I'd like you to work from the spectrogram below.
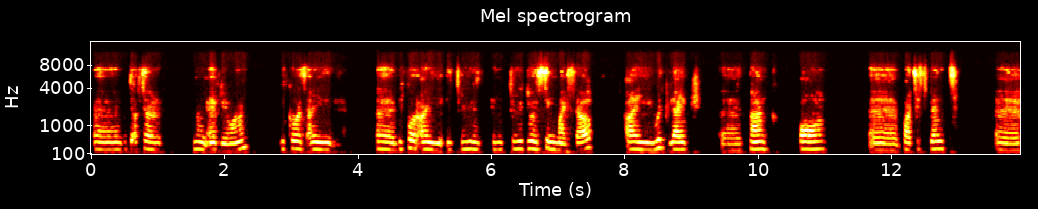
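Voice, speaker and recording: Slow woman doing a cooking demo, muffled video call sound. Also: medium pitch, level tone, warm tone. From Iraq. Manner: slow, halting, careful English with many pauses. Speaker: cooking class presenter.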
